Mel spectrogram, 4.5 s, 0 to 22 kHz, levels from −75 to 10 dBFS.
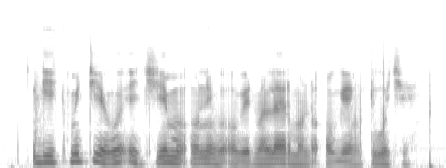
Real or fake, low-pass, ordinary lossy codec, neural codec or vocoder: real; none; none; none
